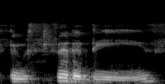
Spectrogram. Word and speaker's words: Thucydides: Can I say while Randie is back that the name of that Greek historian, Randie, is Thucydides.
